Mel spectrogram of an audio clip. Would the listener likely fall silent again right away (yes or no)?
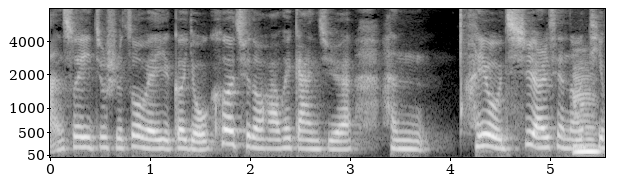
yes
